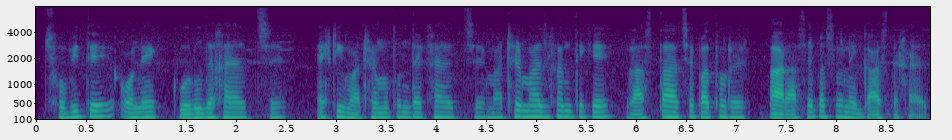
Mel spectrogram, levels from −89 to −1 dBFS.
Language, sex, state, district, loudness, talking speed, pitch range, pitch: Bengali, male, West Bengal, Jalpaiguri, -40 LUFS, 155 wpm, 125-145 Hz, 135 Hz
